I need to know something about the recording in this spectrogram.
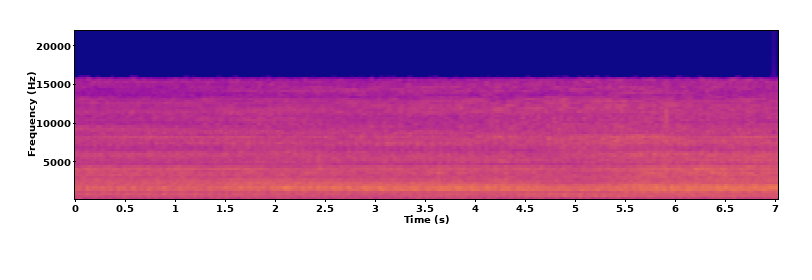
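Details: Skoda Superb Mk1 2.5 TDI V6 diesel, unused since March 2020, idling after a new boost pipe was fitted to the intercooler; the old burst pipe had caused black soot. Steady even clatter about three beats per second, no hunting or misfire; normal idle.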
